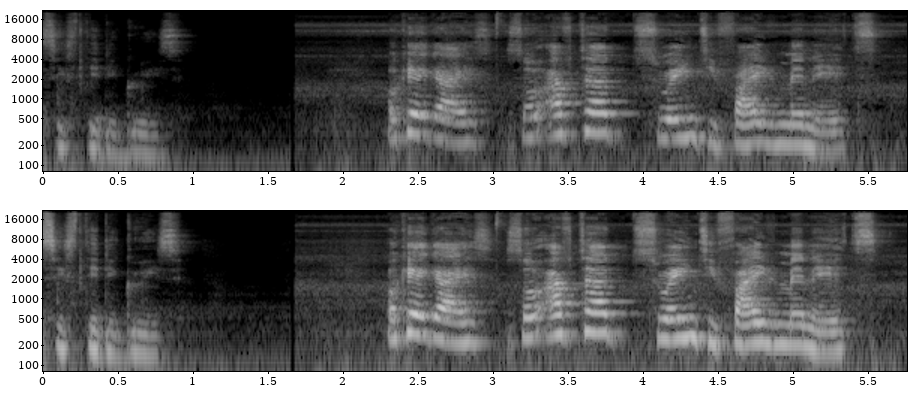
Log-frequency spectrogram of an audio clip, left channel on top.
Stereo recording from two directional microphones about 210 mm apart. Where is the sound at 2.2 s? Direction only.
55° right (ahead or behind).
